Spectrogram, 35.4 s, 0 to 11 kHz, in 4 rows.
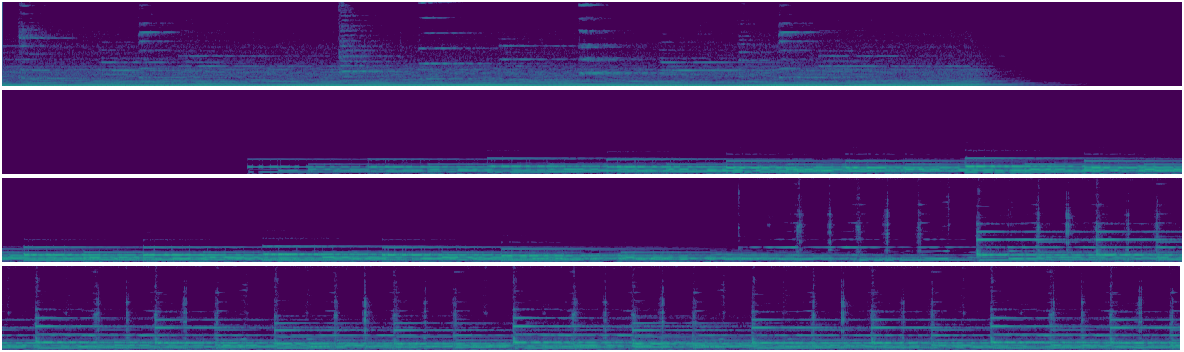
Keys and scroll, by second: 4.3 typing.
